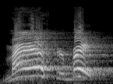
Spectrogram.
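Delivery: high, loud comic outburst; yelled. Retold or imitated. Waiter yells at a diner ordering potato, comic high yell. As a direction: blurt it out as a mock waiter's yell. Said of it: "He just yells out".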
